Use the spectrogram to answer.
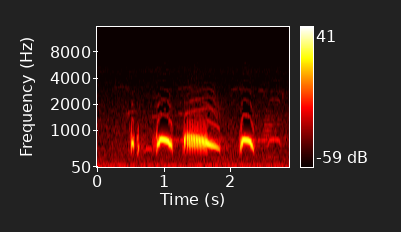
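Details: Spotted dove cooing to provoke a decoy bird: a short double note, a smooth arched coo, a long trembling coo that drops in pitch, then a final rounded coo. No other sounds.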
